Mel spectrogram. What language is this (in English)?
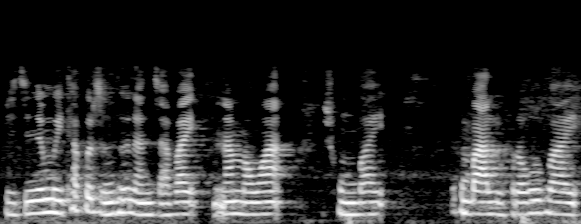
Bodo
